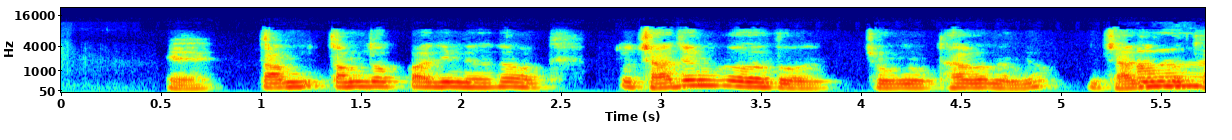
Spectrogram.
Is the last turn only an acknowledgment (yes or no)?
yes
